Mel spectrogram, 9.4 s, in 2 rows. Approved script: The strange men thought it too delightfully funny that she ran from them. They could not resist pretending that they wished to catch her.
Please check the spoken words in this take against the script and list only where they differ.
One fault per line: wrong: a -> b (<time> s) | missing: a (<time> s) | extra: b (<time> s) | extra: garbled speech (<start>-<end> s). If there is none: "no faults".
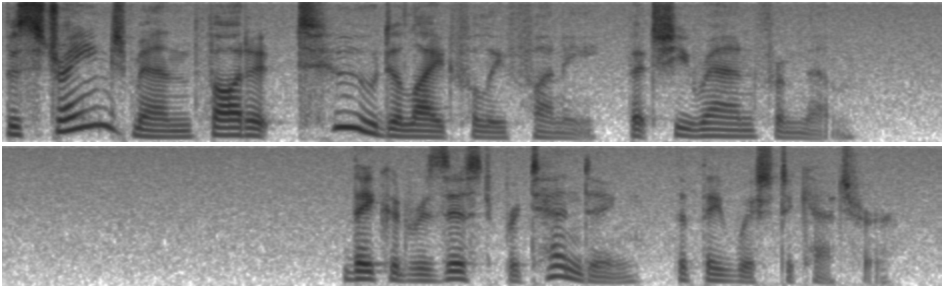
missing: not (6.7 s)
